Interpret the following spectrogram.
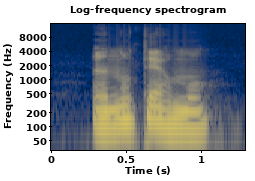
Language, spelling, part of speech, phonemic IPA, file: French, enterrement, noun, /ɑ̃.tɛʁ.mɑ̃/, Fr-enterrement.ogg
- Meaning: 1. burial, interment 2. funeral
